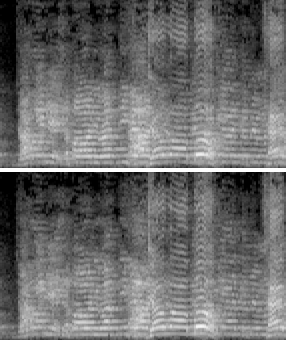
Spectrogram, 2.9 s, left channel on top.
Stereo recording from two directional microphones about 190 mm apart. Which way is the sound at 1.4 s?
15° right (ahead or behind).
